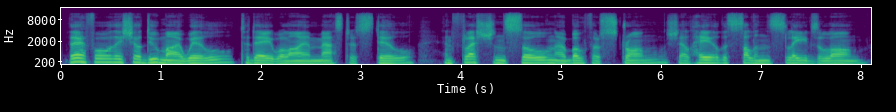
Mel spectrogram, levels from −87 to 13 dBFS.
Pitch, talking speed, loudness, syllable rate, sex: 140 Hz, 200 wpm, -18 LUFS, 4.7 syllables/s, male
